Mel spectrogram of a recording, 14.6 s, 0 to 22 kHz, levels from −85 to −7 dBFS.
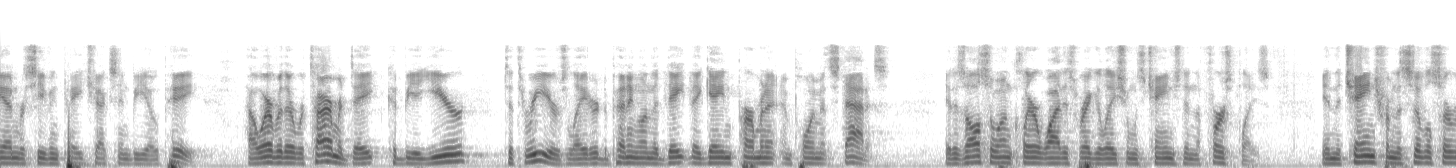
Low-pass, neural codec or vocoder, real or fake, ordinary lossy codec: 7.2 kHz; none; real; AAC, 32 kbps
